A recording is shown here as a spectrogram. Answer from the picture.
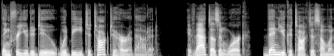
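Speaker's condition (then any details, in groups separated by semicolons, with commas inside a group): No condition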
